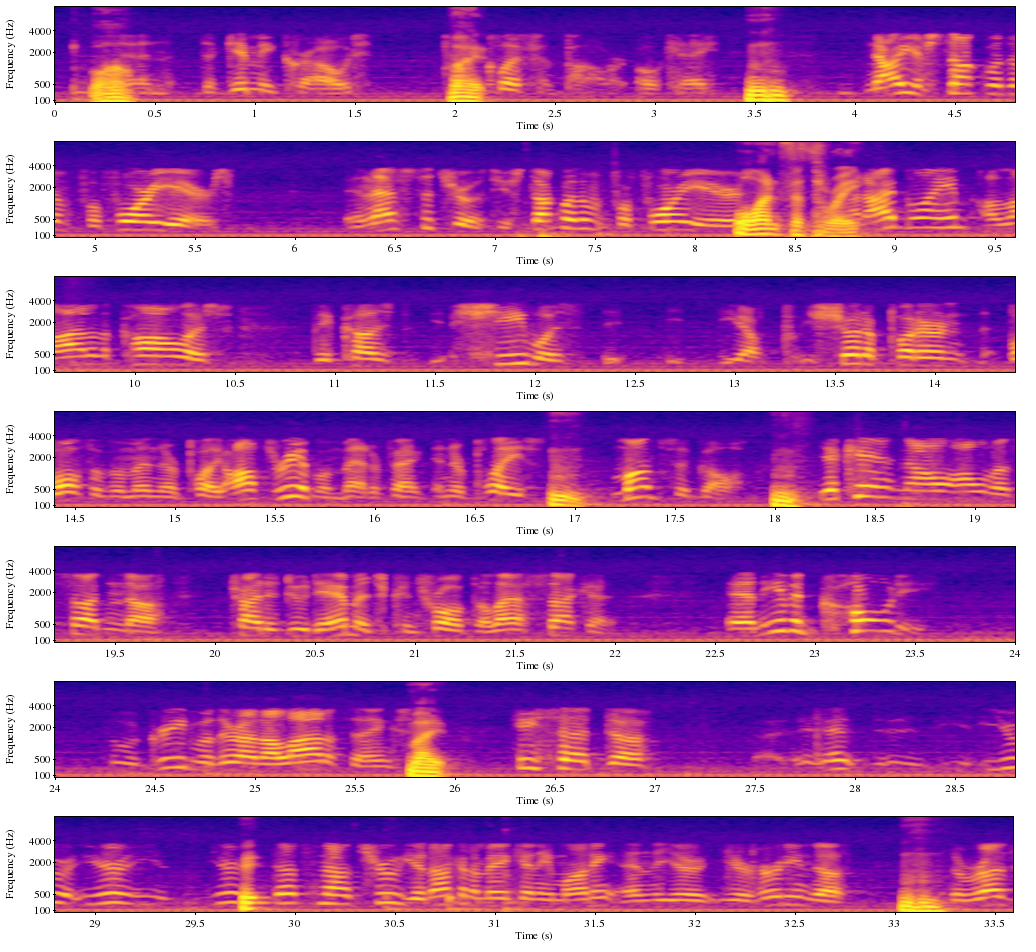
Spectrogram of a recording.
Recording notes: the phones didn't stop during today's Hotline and Live at Five Show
